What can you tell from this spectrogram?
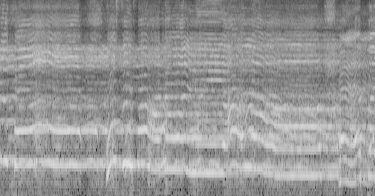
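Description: A boy singing a Punjabi naat into a microphone: long held notes with ornamental pitch slides, stepping gradually lower through the phrase.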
